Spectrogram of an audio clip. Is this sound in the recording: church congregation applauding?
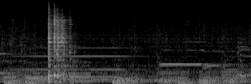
no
